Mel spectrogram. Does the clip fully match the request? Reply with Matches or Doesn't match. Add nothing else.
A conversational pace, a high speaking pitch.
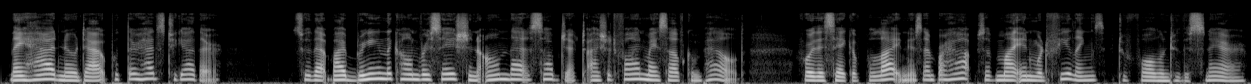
Matches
